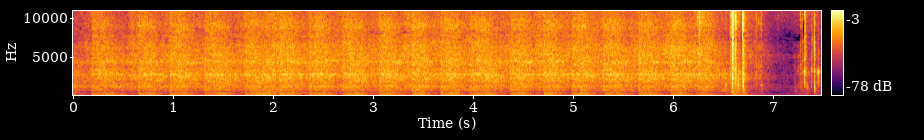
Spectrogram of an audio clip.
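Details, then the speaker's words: Mitsubishi Evo 4 with about 94,383 on the odometer (unclear if km or miles), cranked on a jump pack; starter drags the engine over slowly, about three beats a second, and it never catches; owner suspects the jump pack, not confirmed. "mean it turns over slowly but that's probably my jump pack"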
